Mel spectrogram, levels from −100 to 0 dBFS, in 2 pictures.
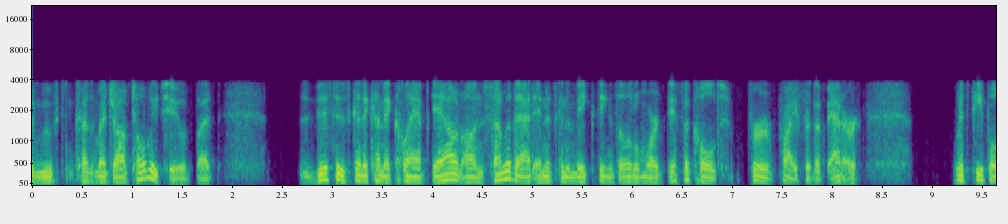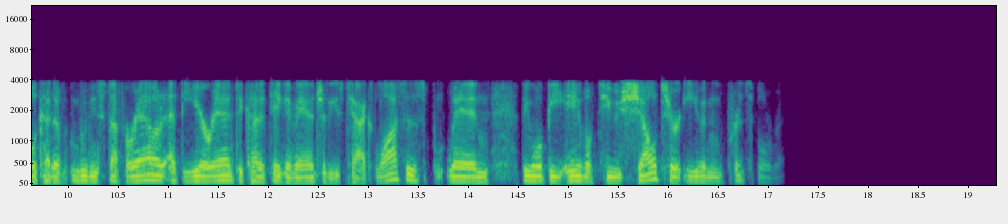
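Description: The whole clip of speech has been passed through the iLBC codec, a narrowband VoIP coder that encodes the excitation of each frame on its own, without reference to the previous one. It runs with 30 ms frames at about 13.3 kbps, and the damage is plainly audible. Nothing above 4 kHz survives, so the speech sounds dull and boxed-in, with plainly audible roughness and a synthetic, buzzy edge. The smooth fade-out from around 16 s to 17.17 s carries the same coded sound.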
